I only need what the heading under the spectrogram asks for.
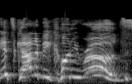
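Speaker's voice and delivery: very high, very loud, belted-out call. Retelling what the announcer said when entrant thirteen came out: imitating Matt Striker's call. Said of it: "he goes".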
